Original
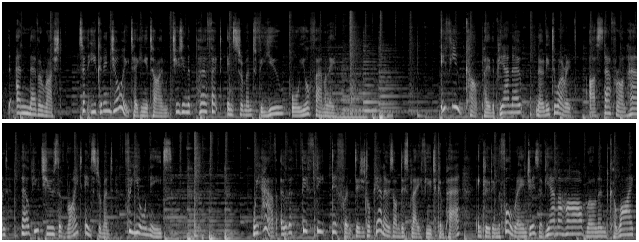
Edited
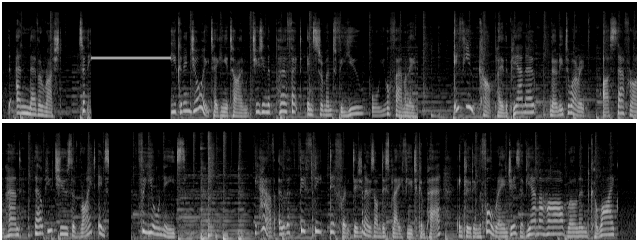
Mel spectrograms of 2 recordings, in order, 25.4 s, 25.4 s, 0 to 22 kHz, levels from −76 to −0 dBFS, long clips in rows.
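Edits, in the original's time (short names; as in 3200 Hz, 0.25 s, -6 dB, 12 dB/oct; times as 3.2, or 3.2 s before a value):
1.77 add tone 3060 Hz -23 dBFS 1.60 s
5.04–6.09 fade out, to -13 dB
6.71–8.04 cut
14.56–15 mute
17.48–17.79 cut
19.93–20.27 cut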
